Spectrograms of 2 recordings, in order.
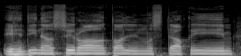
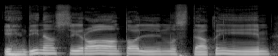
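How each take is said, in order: Both takes have the same delivery.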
